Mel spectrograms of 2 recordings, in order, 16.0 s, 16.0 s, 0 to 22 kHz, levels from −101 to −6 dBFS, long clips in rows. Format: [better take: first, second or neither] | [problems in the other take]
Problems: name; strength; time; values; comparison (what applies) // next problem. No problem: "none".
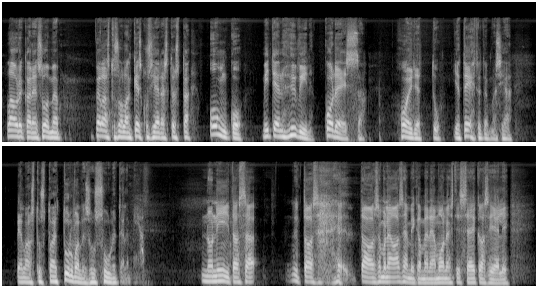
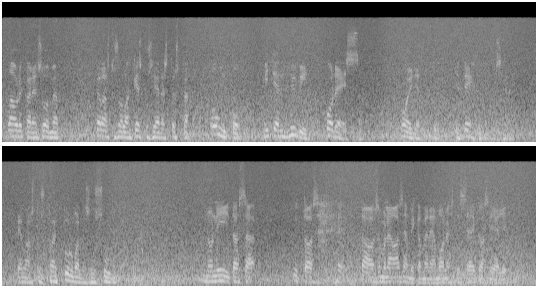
first | hiss; loud; throughout; 2 dB below the speech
